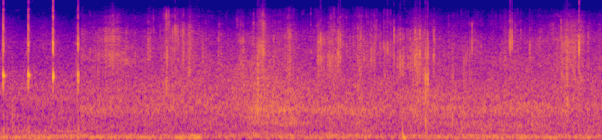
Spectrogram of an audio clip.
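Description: Quiet outdoor background: a low rumble, faint rustling and a few light clicks in the first second.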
